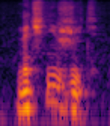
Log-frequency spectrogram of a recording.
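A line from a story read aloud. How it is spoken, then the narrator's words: Quiet. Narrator (Russian): сказала негромко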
